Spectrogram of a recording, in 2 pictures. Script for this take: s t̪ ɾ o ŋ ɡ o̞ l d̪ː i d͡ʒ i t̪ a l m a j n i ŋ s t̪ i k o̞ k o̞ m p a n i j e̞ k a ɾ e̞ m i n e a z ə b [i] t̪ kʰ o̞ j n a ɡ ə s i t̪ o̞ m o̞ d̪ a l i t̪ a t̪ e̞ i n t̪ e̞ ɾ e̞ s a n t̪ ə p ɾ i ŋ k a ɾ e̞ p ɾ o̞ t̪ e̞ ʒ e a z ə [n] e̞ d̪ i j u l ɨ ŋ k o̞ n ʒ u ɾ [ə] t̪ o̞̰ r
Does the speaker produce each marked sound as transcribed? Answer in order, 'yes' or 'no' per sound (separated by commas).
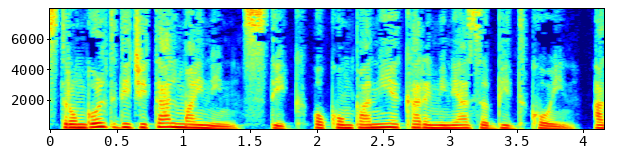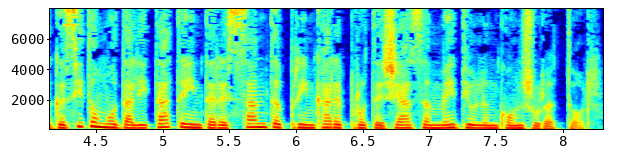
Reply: yes, no, yes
